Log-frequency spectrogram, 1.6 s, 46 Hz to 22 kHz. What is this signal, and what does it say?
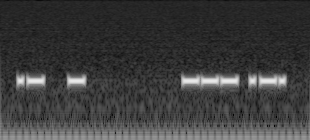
Morse code, heard as a keyed tone, about 53 wpm, spaced as for 46 wpm, 620 Hz. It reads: AT OR
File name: archived / CRSnet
